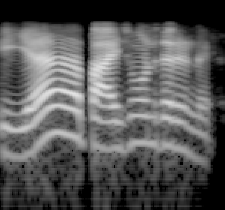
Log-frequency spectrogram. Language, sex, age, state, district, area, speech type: Telugu, male, 18-30, Andhra Pradesh, Eluru, urban, conversation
